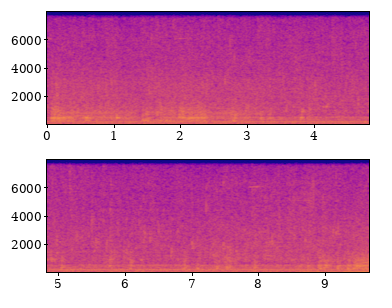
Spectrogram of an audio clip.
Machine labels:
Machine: pump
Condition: abnormal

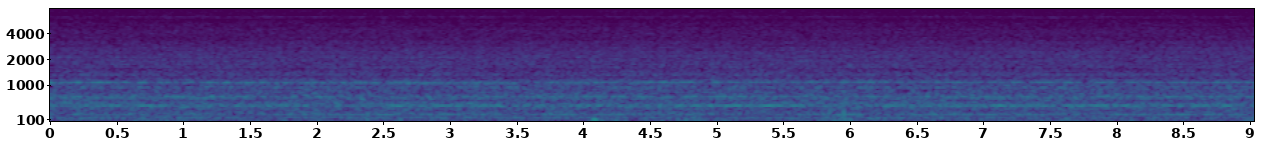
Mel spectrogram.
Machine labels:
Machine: fan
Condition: normal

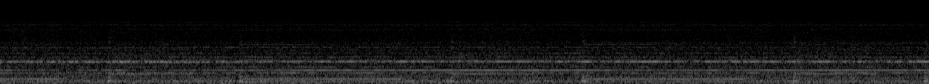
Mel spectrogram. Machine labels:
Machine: slide rail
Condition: normal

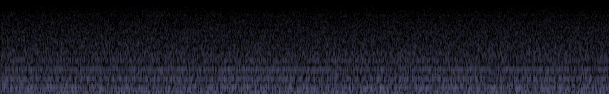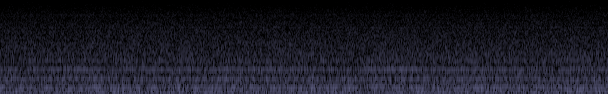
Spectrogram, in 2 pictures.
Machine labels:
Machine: fan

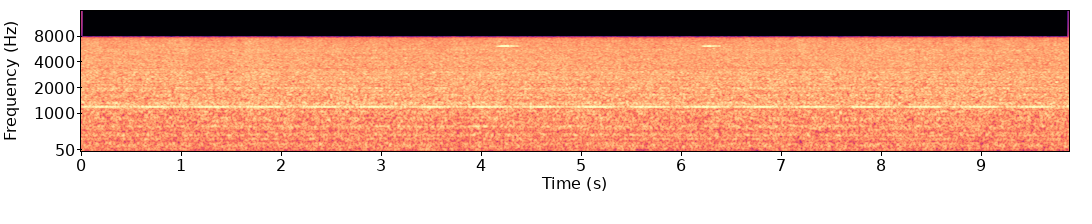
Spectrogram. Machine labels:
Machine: fan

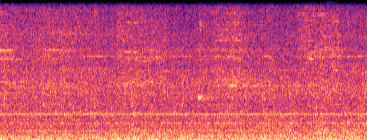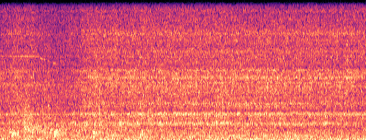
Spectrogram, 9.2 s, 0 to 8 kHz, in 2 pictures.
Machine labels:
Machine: pump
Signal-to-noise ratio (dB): -6 dB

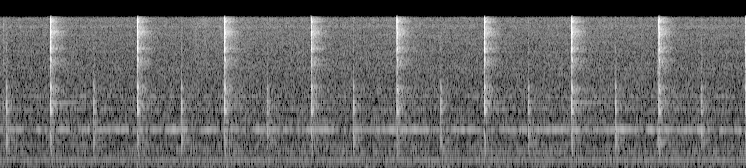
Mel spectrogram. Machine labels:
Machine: valve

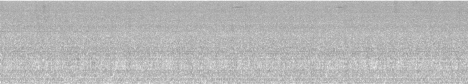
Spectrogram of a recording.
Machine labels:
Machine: pump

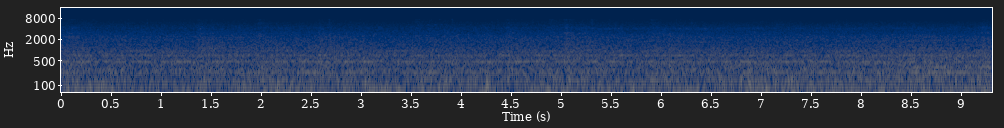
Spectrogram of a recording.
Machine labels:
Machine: fan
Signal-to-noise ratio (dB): 0 dB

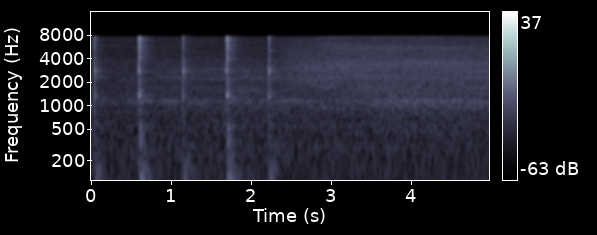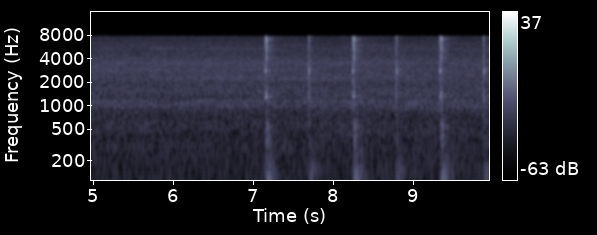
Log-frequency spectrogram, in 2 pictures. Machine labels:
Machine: valve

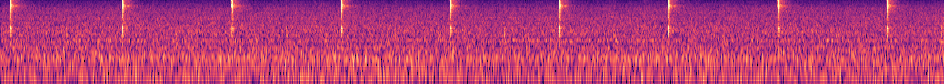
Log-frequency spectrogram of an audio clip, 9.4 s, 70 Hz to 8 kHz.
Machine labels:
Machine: valve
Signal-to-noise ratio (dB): -6 dB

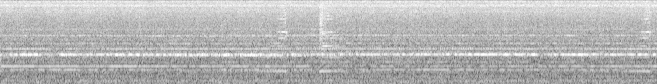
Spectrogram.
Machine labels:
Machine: slide rail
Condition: normal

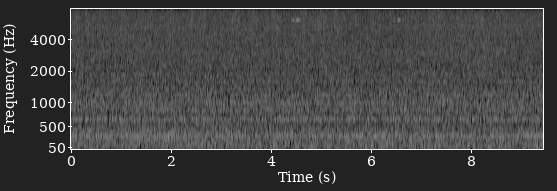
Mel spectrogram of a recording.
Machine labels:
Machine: fan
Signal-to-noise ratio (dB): 6 dB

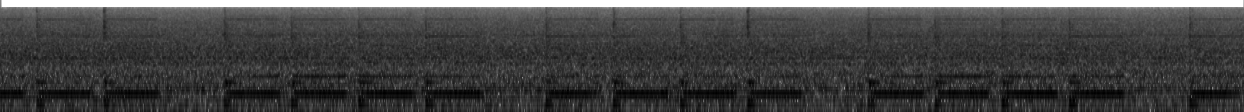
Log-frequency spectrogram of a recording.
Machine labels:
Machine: slide rail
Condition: normal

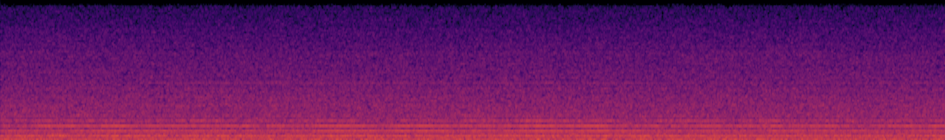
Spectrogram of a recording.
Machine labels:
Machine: fan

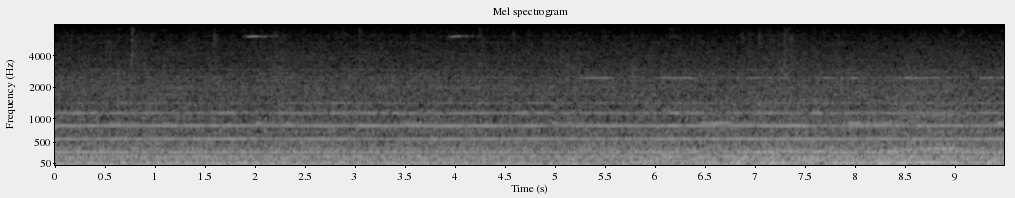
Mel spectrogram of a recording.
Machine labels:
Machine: fan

